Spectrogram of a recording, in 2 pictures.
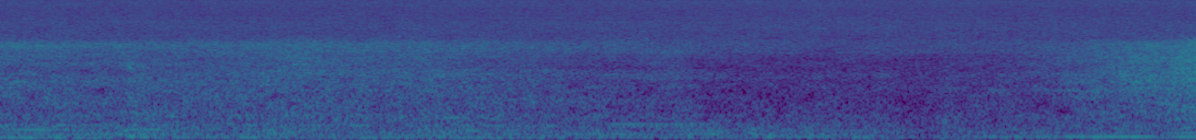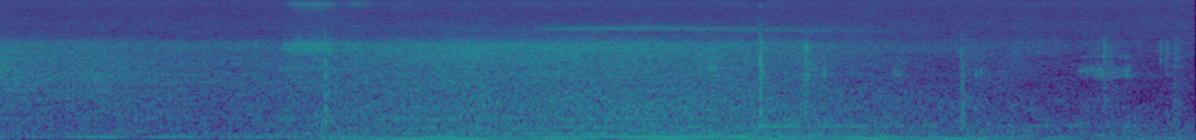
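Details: Low rumbling traffic and engine noise swells toward the end, with no audible animal calls.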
